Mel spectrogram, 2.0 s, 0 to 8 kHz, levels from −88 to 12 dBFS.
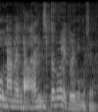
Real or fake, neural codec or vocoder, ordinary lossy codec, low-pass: fake; codec, 24 kHz, 1 kbps, SNAC; none; 7.2 kHz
